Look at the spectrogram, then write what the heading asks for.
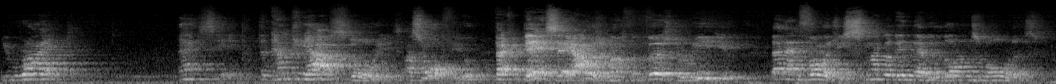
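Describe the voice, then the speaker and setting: A man's voice: high voice, normal speed, a bit bright, slight background noise. An actor playing a drunk, nosy upper-class man at a party, theatrical and sly. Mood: prying, teasing. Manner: theatrical, sly, drawling with sudden outbursts. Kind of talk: stage play performance. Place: theatre stage. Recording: echoey theatre stage from far off.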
